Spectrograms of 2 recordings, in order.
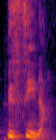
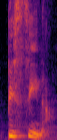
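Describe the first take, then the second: No difference in how they are said.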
